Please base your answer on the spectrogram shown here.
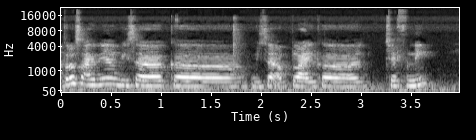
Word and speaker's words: Chevening: Padahal dia cara pronounce-nya itu dari C sama H itu Jadi C kan, Chef. C dan evening. Jadi chevening gitu. Chevening. Jadi bukan dari chef ya, tapi dari CH dan evening.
